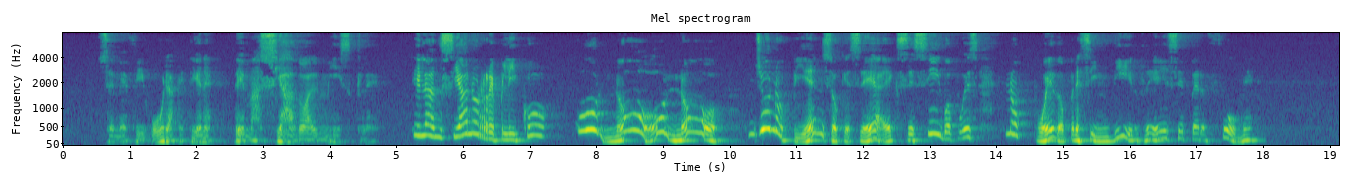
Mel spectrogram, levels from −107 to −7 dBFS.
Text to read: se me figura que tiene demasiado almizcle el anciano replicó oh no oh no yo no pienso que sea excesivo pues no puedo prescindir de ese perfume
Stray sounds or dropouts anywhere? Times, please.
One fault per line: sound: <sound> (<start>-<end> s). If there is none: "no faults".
no faults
